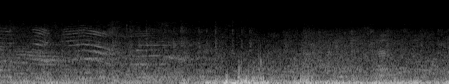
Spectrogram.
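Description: Outdoor square ambience of people's voices, with a child's high-pitched calls in the first second or two and a low rumble from about two seconds in.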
